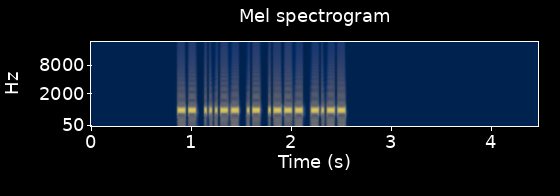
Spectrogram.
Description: Morse code, heard as a keyed tone, about 46 wpm, 700 Hz. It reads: M3AJY
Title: DXCC-100 Call Signs - 5 Characters - 45wpm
